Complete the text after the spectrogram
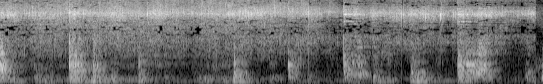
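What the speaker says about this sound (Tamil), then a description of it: "பச்சை மிளகாய் சேர்த்து கொஞ்சம் நல்லா வதக்கிக்கிடுவோம்" Onion and green chillies sauté in oil for poha upma, a loud continuous sizzle with rhythmic spatula scrapes through the pan every second or so, close by, no voices.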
